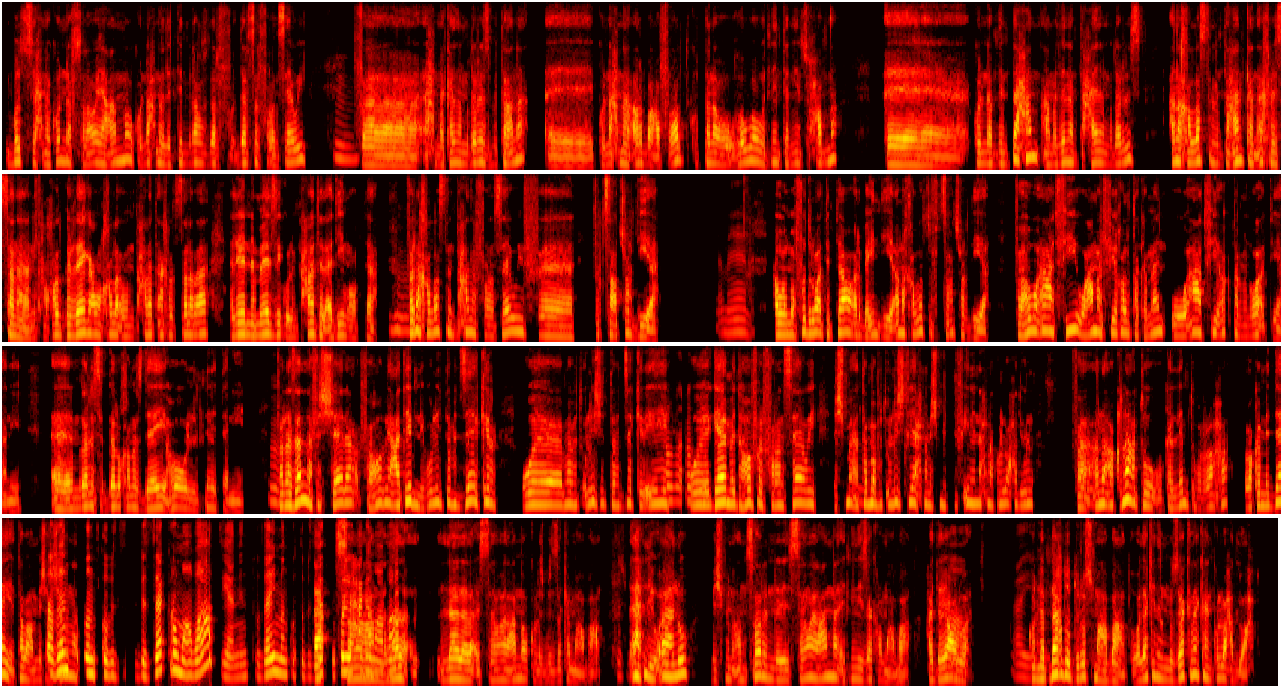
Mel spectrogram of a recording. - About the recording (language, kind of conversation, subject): Arabic, podcast, إحكي لنا عن تجربة أثّرت على صداقاتك؟
- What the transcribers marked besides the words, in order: tapping; unintelligible speech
